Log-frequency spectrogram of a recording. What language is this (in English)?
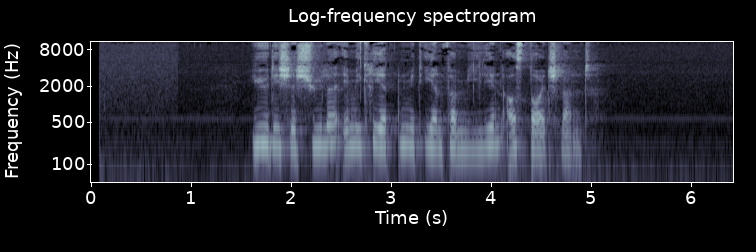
German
